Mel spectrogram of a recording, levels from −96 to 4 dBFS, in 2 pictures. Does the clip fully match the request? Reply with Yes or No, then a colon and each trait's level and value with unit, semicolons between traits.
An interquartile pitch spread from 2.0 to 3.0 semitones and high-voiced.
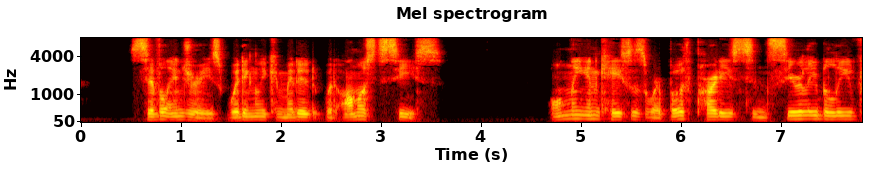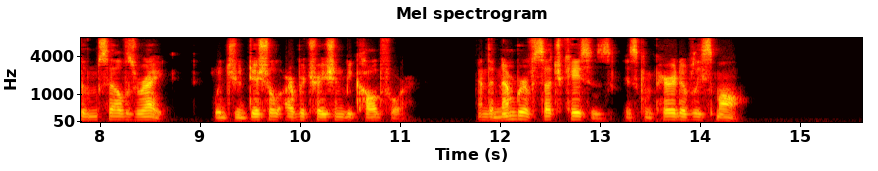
No: average, 2.7 semitones; low, 110 Hz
